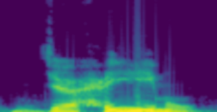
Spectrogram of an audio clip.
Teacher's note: ہا کے مخرج کو واضح کیجئے، اس کے بعد یا مدہ ہے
